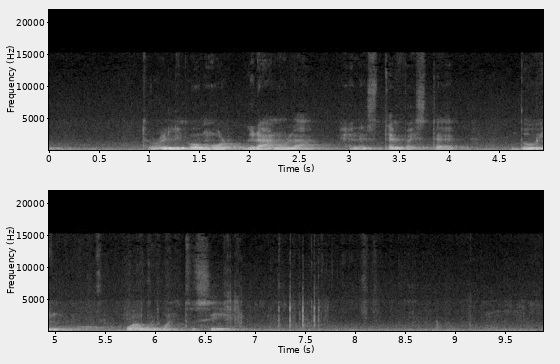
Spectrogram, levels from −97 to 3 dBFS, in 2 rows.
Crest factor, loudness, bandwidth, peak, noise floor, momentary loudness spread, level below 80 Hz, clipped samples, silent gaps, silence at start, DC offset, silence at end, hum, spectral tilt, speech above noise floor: 18 dB; -30 LUFS; 15 kHz; -14 dBFS; -50 dBFS; 24 LU; -78 dBFS; under 0.1%; none; 0 s; under 0.1%; 0.05 s; none; -7 dB/octave; 21 dB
